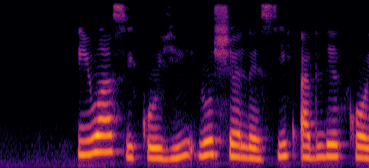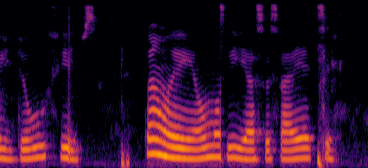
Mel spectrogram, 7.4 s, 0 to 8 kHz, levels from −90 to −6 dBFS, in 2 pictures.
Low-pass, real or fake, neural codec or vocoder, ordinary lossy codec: 7.2 kHz; fake; codec, 16 kHz, 8 kbps, FunCodec, trained on LibriTTS, 25 frames a second; none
